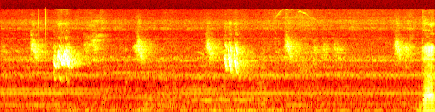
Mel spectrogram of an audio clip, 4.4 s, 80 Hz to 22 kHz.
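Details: Asian pied starling in a home yard, said to sing very loudly at dawn and act as a guard, calling when people enter. Harsh chirps come roughly every 0.8 seconds over steady background music tones, ending in a loud burst.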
